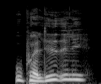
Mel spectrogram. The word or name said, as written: upålidelig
